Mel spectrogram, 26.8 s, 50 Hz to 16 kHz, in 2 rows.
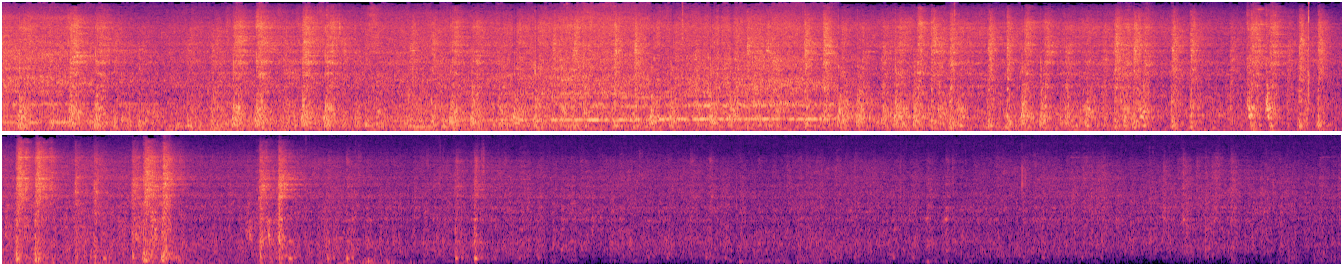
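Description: JR East E257 series 5000 electric multiple unit running past at close range, wheels clacking over rail joints with a steady motor whine. The noise thins to a few last clacks and dies away after about fifteen seconds, leaving only faint distant train noise.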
